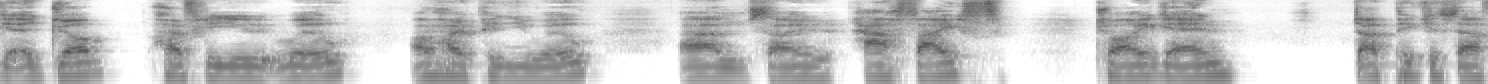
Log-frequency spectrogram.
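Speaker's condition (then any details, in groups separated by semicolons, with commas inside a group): Down syndrome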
